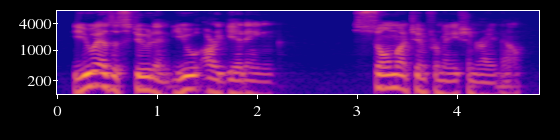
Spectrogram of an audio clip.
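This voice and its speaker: A man's plain, everyday voice with an American accent, medium pitch, ordinary pitch variation, a moderate pace and big swings in loudness. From Minnesota. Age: 40s. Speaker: mayoral candidate. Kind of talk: campaign address to students.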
